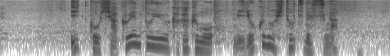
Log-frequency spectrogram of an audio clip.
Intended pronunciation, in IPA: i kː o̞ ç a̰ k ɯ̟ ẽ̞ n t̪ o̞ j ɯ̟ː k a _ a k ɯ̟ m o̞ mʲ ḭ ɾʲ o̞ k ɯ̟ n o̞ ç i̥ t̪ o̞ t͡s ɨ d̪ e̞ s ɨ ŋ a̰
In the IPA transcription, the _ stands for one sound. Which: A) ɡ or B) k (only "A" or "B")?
B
